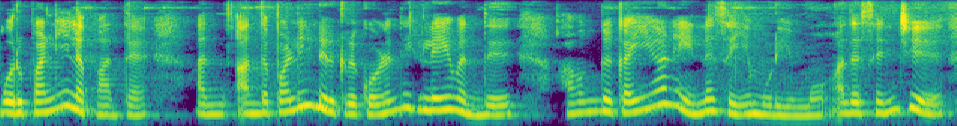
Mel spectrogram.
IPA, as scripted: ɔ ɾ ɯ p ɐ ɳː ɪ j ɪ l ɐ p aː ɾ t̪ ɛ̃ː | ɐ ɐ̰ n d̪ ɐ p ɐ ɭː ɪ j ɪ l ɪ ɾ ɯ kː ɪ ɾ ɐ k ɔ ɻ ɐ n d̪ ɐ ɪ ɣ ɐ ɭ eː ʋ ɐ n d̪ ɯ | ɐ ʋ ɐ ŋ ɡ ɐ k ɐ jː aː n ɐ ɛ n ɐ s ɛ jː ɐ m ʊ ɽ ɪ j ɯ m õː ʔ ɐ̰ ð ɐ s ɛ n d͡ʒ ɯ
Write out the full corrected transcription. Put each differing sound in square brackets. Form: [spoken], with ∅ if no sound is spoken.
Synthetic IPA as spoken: ɔ ɾ ɯ p ɐ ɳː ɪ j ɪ l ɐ p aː ɾ t̪ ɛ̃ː | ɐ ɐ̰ n d̪ ɐ p ɐ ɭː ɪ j ɪ l ɪ ɾ ɯ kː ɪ ɾ ɐ k ɔ ɻ ɐ n d̪ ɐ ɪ ɣ ɐ ɭ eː ʋ ɐ n d̪ ɯ | ɐ ʋ ɐ ŋ ɡ ɐ k ɐ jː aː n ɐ ɛ [nː] ɐ s ɛ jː ɐ m ʊ ɽ ɪ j ɯ m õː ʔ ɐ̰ ð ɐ s ɛ [ɲ] d͡ʒ ɯ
